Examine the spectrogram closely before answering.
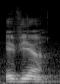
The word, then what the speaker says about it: Evian: Como é que se pronuncia? Evian. Evian.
